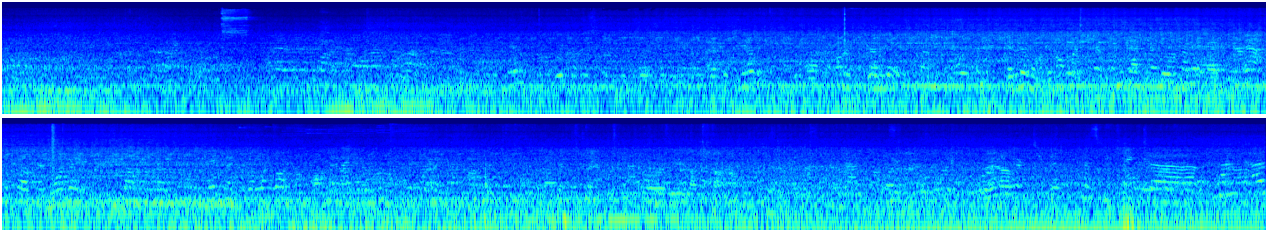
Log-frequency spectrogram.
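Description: Men and women chatter nearby in a busy street.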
